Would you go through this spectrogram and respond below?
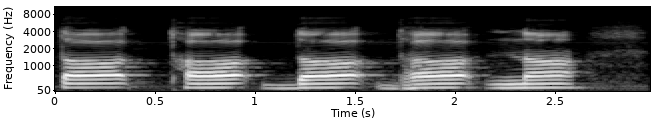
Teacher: आपका जो जीभ है वह दांत के पास जाकर के स्पर्श होता है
